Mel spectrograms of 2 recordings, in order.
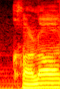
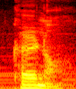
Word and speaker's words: colonel: 你可能会念成什么 colonel 有没有 colonel？那可是它正确音标其实是 kernel。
